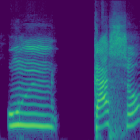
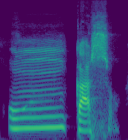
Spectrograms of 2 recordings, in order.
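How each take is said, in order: First: The nasal is made with the tongue tip. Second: The nasal is made at the back of the mouth. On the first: The speaker calls it wrong. "no decimos" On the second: The speaker calls it right. "Esta es velar"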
